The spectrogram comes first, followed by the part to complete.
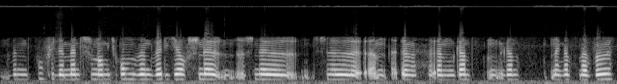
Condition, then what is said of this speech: Stuttering. Ich stottere schon, seit ich klein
